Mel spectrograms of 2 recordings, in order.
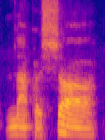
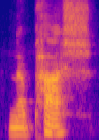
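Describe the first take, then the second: First: The word ends with an added vowel sound. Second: The word ends on a consonant sound. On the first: The speaker calls it wrong. "instead of Napasha" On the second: The speaker calls it right. "to pronounce this as Napash"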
